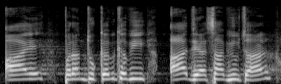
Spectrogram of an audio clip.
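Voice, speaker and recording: A man's voice: very high-pitched, level tone. A man teaching an English lesson, repeating words over and over and asking questions that he answers himself. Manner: asks quick questions and answers them himself.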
